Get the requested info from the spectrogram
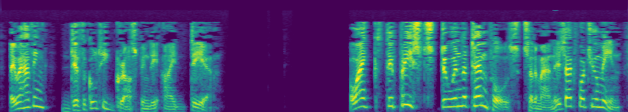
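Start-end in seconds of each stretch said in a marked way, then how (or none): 4.4-6.5 high, slow questioning villager; a simple man, puzzled. A narrator's reading. Villager speaking to Rincewind. 6.9-7.8 a simple man, puzzled; villager voice. A narrator's reading. Villager asking.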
